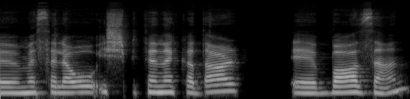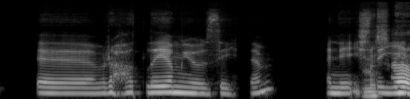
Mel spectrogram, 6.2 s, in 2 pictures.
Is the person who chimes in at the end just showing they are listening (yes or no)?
no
